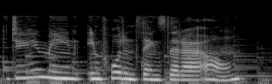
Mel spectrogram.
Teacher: It's a yes-no question with a rising tone.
